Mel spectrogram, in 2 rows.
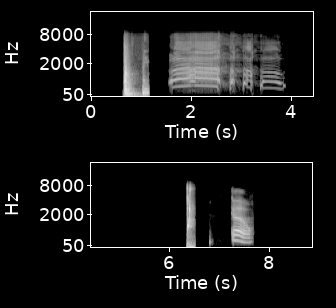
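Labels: At 0.65 seconds, a wooden drawer closes. Then at 1.56 seconds, quiet crying is heard. Afterwards, at 6.36 seconds, you can hear dripping. Later, at 7.27 seconds, a voice says "Go."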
